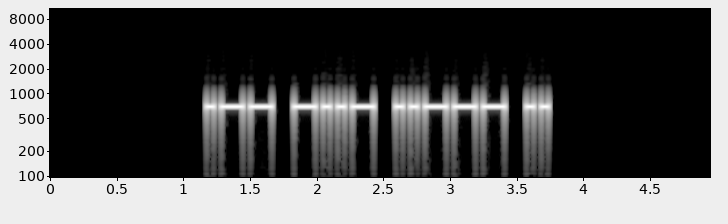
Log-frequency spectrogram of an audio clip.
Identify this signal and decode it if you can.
Morse code, heard as a keyed tone, about 22 wpm, 700 Hz. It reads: WX2I
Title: USA Call Signs - 4 Characters - 4x Character Spacing - 22wpm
